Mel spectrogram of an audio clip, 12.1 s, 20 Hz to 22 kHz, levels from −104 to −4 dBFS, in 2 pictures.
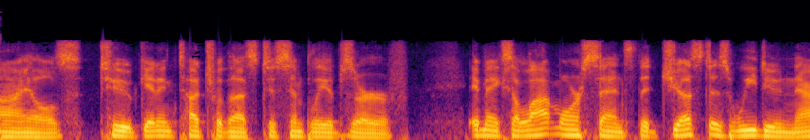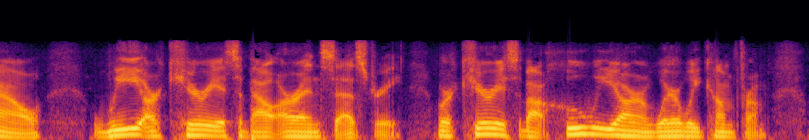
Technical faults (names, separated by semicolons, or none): AMR bit errors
